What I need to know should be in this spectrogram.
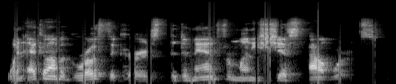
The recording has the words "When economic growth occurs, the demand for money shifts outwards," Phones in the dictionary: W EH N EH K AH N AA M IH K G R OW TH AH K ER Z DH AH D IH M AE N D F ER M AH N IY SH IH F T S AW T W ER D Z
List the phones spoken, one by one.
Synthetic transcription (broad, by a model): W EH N EH K AH N AA M IH K G R OW TH AH K ER Z DH AH D IH M AE N D F ER M AH N IY SH IH F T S AW T W ER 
